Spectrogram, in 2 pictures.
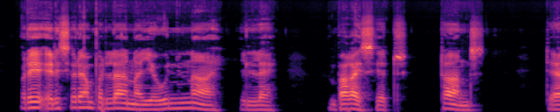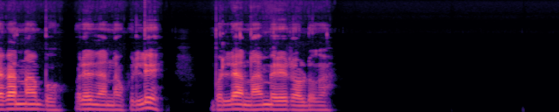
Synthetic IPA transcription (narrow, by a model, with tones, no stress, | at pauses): o˦ɾe˦ʔe˨ɾi˦sɔ˦ɾm˦pɔ˨lɛ˦a˦˨na˨je˨wu˦ni˦na˦˨ | i˨lɛ˨ | mba˦ka˨i˨se˨t | tːa˦ns | tɛ˨a˦ka˦na˦bo˨o˦ɾe˦na˨na˨ku˨le˦ | m˨po˨lɛ˦a˦˨na˨˦me˨ɾi˦ɾɔ˨ldu˦ka˦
